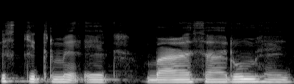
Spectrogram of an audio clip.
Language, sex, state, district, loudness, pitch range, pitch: Hindi, male, Jharkhand, Palamu, -15 LUFS, 110-120 Hz, 110 Hz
